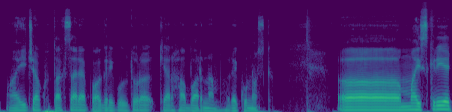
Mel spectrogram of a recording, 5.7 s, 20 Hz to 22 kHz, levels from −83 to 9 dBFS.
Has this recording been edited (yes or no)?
no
